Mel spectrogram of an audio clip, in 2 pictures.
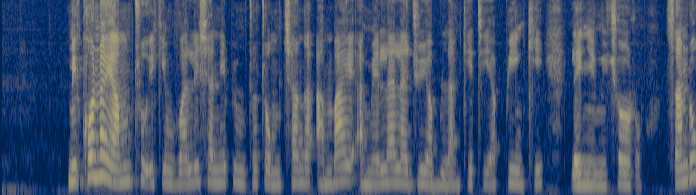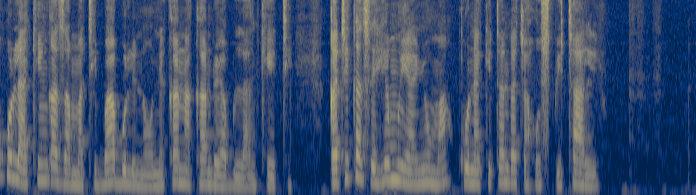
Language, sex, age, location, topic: Swahili, female, 18-24, Nairobi, health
